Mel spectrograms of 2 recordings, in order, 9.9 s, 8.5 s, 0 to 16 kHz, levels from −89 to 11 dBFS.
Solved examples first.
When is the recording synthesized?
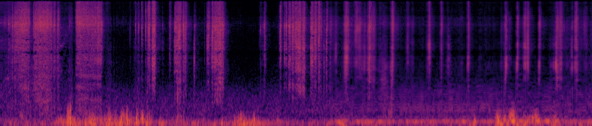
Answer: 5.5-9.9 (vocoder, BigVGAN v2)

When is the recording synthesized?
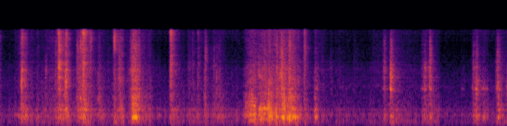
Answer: 0.0-8.5 (vocoder, WaveNeXt)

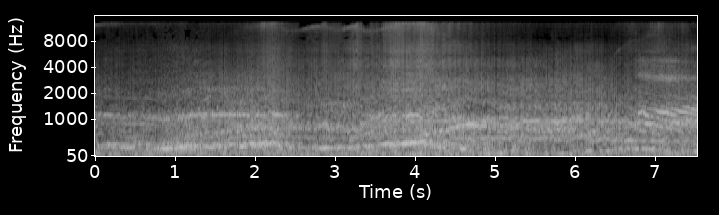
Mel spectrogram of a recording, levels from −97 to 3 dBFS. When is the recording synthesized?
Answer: 0.0-0.8 (vocoder, BigVGAN v2); 1.3-7.5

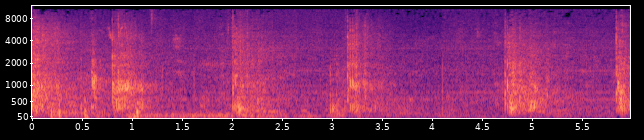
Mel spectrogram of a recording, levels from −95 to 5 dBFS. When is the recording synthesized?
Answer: 0.0-0.4 (vocoder, Vocos); 2.8-3.2; 4.1-6.0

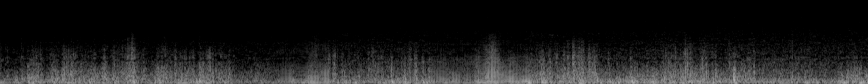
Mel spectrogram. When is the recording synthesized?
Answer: 2.8-3.3 (vocoder, WaveNeXt); 4.3-5.3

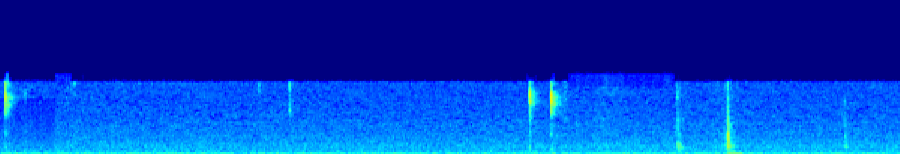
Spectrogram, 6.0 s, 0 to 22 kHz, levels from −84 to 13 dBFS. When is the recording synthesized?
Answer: 0.7-1.4 (vocoder, BigVGAN v2)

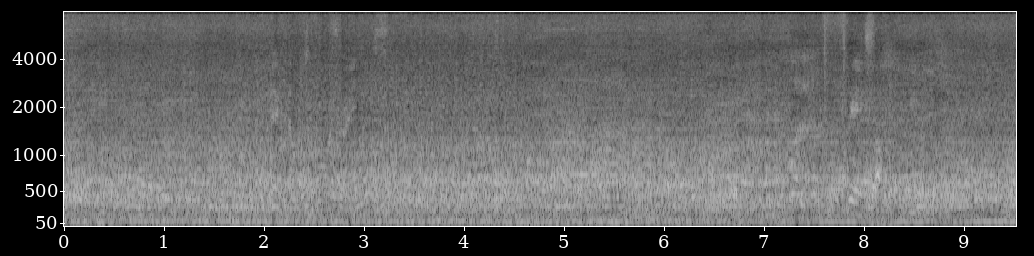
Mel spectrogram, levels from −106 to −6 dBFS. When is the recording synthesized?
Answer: 0.0-1.7 (codec, SNAC); 4.6-9.5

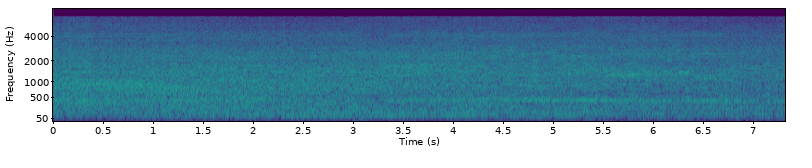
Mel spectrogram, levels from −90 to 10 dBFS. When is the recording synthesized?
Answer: 3.0-3.8 (codec, SNAC); 4.4-7.3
